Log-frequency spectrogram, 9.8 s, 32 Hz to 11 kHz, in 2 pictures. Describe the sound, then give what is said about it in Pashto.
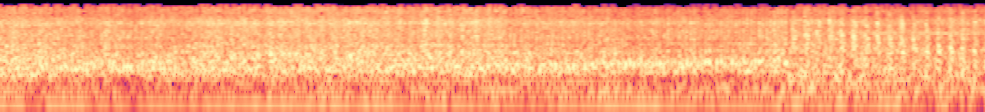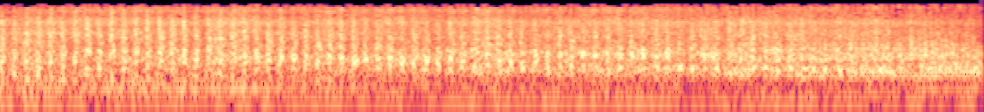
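Mi-17 helicopters on test flights at an Afghan air force training base near Kabul give off a loud, steady roar of rotor and engine noise that holds without a break for the whole stretch, with no talk over it. “کابل ته نږدې د افغان هوایي ځواکونو د روزنې په اډه کې افغان پیلوټان د می ولس اس ډوله عیارو شویو هلیکوپټرو ازمایشي الوتنې او تطبیقات ترسره کوي.”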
